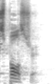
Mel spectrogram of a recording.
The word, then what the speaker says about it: Spoelstra: Eric Spoelstra.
